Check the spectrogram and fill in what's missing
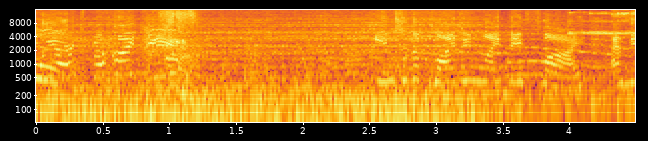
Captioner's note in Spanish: alarmado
